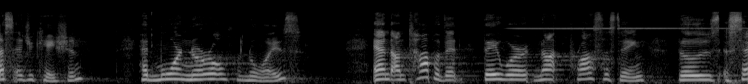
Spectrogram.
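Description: A feedback whistle runs from 5.0 s to the end of the clip: a steady, thin tone at 5.4 kHz sits about 15 dB below the audio, rising and falling slowly in level. The likely cause is a loudspeaker-to-microphone loop sitting just short of instability, so that one frequency keeps ringing without building into a full howl, and it carries through the call codec, whose top end stops near 12 kHz. Short concealed packet loss occurs at 6.13 to 6.19 s, where about 40 ms of audio never arrived in time. The receiver covered roughly 31 ms of that gap by extending the preceding sound, continuing its pitch if voiced or as shaped noise if not, then blending back into the real signal. The result is a brief smear or wobble, and any short sound inside that window can disappear.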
